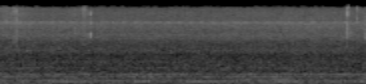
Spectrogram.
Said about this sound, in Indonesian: Ini kalau ada suara yang tidak menyenangkan itu adalah suara kipas angin yang ada di dalam kamar aku. Yang harus kamu tahu, sudah pasti kipas itu tidak mengarah ke aku. Sudah pasti kipas itu akan berlawanan arah dengan posisiku.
